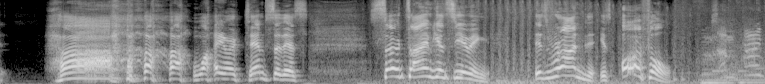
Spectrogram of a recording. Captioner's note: laughs in pain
